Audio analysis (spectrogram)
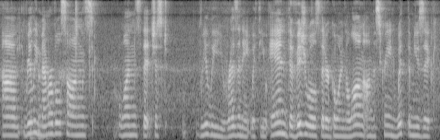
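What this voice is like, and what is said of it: Hoarse, fading voice. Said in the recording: “Sorry, losing my voice.”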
